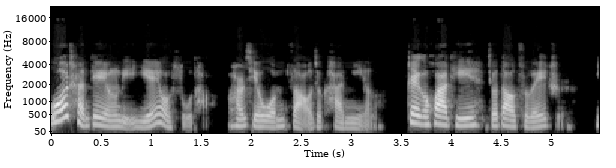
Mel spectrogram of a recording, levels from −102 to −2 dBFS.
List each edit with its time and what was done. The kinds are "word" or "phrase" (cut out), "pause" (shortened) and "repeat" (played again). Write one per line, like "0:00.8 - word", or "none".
0:01.6 - pause
0:03.4 - pause

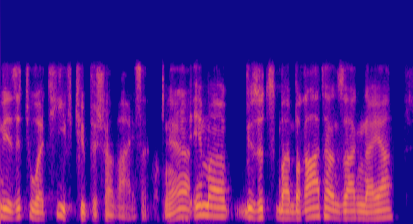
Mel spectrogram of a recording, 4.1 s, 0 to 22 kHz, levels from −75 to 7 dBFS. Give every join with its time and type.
0:01.9 - word

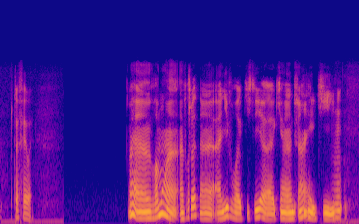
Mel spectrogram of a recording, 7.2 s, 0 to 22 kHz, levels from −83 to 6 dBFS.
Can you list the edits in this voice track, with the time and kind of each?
0:03.7 - word
0:05.9 - phrase

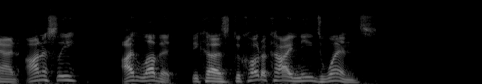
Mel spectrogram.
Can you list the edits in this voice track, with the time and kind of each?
0:01.8 - pause

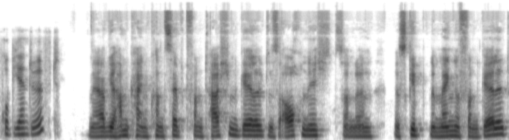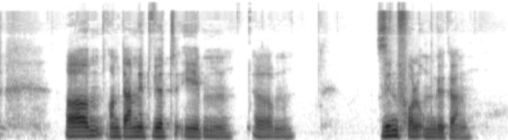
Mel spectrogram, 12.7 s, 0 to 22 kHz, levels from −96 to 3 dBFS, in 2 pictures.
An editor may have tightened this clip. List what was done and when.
0:00.9 - pause
0:03.3 - phrase
0:04.8 - pause

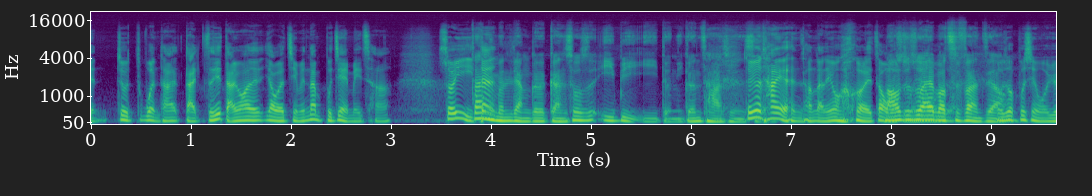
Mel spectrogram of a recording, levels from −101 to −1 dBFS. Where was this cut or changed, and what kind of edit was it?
none

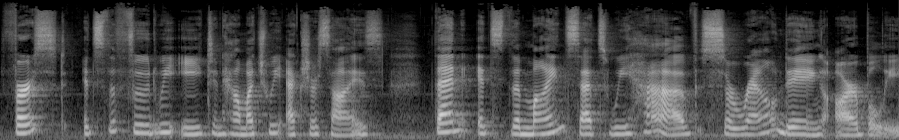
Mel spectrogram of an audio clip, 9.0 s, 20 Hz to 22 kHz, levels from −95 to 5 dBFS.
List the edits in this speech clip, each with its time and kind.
none

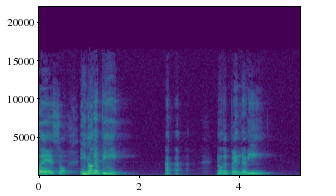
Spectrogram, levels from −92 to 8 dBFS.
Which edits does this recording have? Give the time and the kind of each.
0:01.1 - word
0:04.2 - word

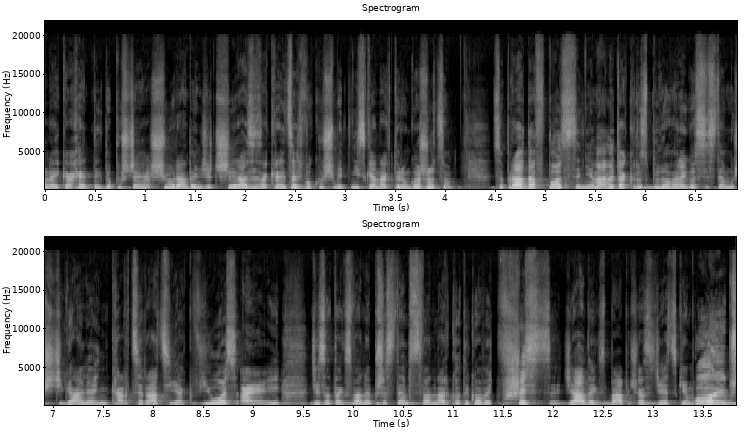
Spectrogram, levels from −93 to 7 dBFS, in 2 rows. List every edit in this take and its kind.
0:01.4 - word
0:11.4 - word
0:12.8 - word

